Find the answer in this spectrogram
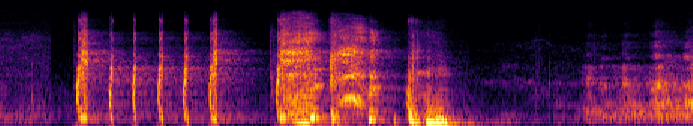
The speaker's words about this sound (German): Hat einen Loop in den Huster gebaut.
